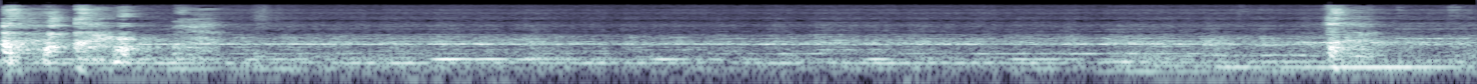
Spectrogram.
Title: Girl coughing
